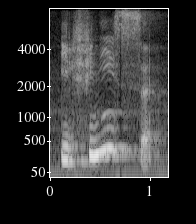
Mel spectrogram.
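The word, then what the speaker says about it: ils finissent: пишеться Ось так вимовляється ільфініс вони кажуть пишеться Ось так і читається як ільдіз нт наприкінці дієслів не читається також наприкінці слів у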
